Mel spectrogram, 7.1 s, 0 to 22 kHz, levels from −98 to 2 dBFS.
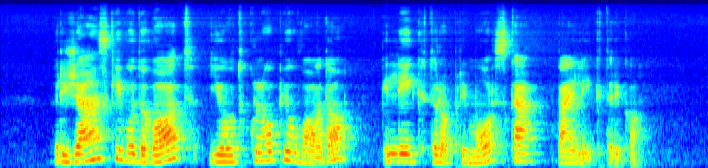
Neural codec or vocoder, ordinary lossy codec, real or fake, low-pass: vocoder, 48 kHz, 128 mel bands, Vocos; none; fake; 19.8 kHz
